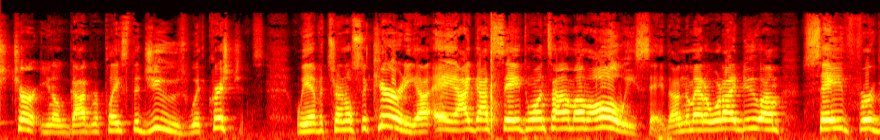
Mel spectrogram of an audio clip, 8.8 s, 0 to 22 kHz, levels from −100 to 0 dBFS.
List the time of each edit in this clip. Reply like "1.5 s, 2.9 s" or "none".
none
